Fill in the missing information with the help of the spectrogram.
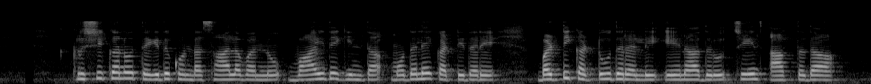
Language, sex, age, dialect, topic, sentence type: Kannada, female, 36-40, Coastal/Dakshin, banking, question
